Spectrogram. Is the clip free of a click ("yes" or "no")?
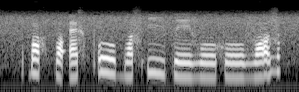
yes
